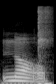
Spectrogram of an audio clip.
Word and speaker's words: Null: also whenever you say null's name it's not n it's null okay and trust me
